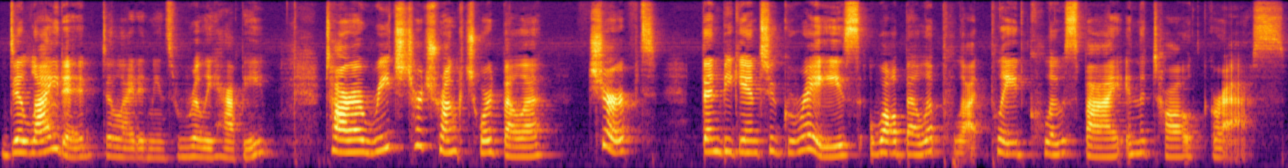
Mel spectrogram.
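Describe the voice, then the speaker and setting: A woman's voice: on the high side, expressive, takes it slowly, sharp tone. A woman teacher reading a nonfiction book aloud for children, instructive and explaining things in simple terms.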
